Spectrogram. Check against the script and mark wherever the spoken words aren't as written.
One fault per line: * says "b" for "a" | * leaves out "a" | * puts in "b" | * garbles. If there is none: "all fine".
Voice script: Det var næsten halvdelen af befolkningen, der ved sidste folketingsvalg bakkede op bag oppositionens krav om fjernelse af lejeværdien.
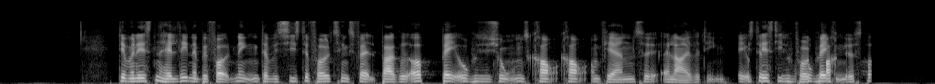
* puts in "krav"
* garbles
